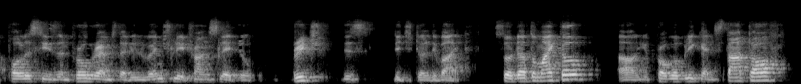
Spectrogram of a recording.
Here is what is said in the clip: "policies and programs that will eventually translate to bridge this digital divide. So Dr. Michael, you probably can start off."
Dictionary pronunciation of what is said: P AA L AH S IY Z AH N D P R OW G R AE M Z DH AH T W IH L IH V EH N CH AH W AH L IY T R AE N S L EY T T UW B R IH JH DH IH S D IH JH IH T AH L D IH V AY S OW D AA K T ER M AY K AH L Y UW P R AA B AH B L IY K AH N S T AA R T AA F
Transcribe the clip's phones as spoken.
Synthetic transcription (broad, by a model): P AA L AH S IY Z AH N P R OW G R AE M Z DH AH T W IH L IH V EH N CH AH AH L IY T R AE N S L EY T T UW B R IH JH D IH S D IH JH IH T AH L D IH V AY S OW D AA T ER M AY K AH L Y UW P R AA B AH B L IY K AH N S T AA T AA F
